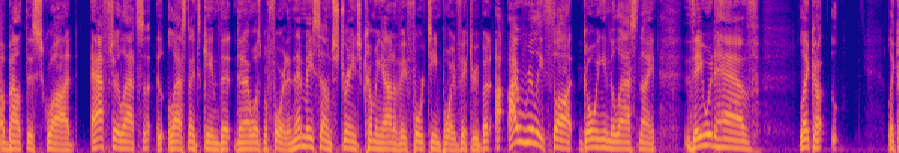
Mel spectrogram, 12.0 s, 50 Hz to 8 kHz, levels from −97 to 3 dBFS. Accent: American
